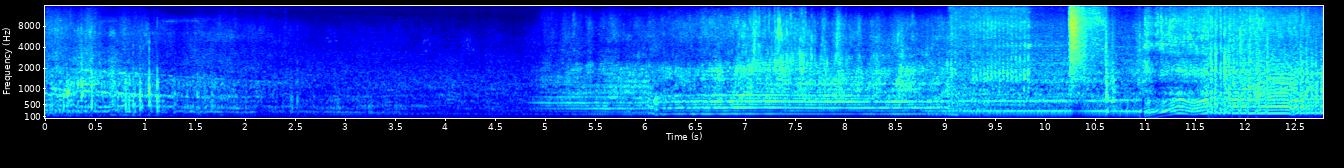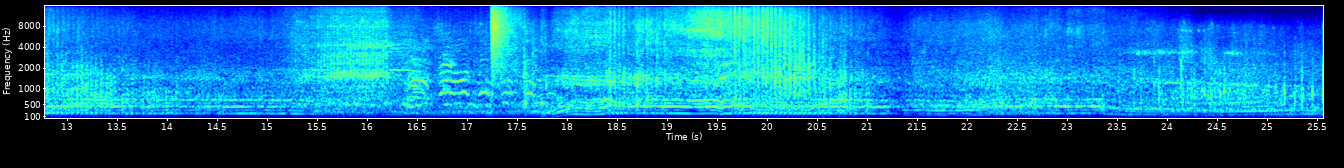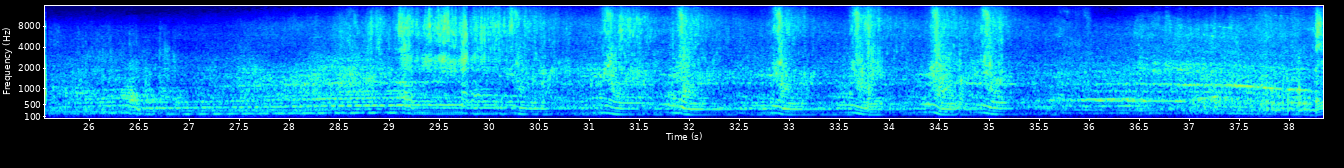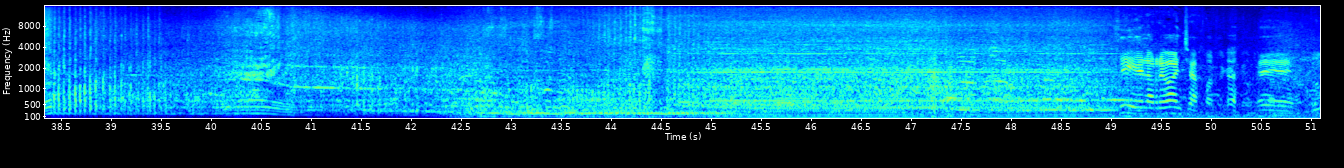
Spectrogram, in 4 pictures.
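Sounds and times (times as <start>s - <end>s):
racing car engines revving: 0.0s - 51.0s.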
